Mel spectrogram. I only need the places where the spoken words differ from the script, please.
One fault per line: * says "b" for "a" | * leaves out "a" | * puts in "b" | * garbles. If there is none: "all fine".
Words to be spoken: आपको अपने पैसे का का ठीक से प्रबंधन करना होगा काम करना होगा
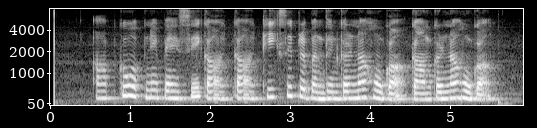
all fine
